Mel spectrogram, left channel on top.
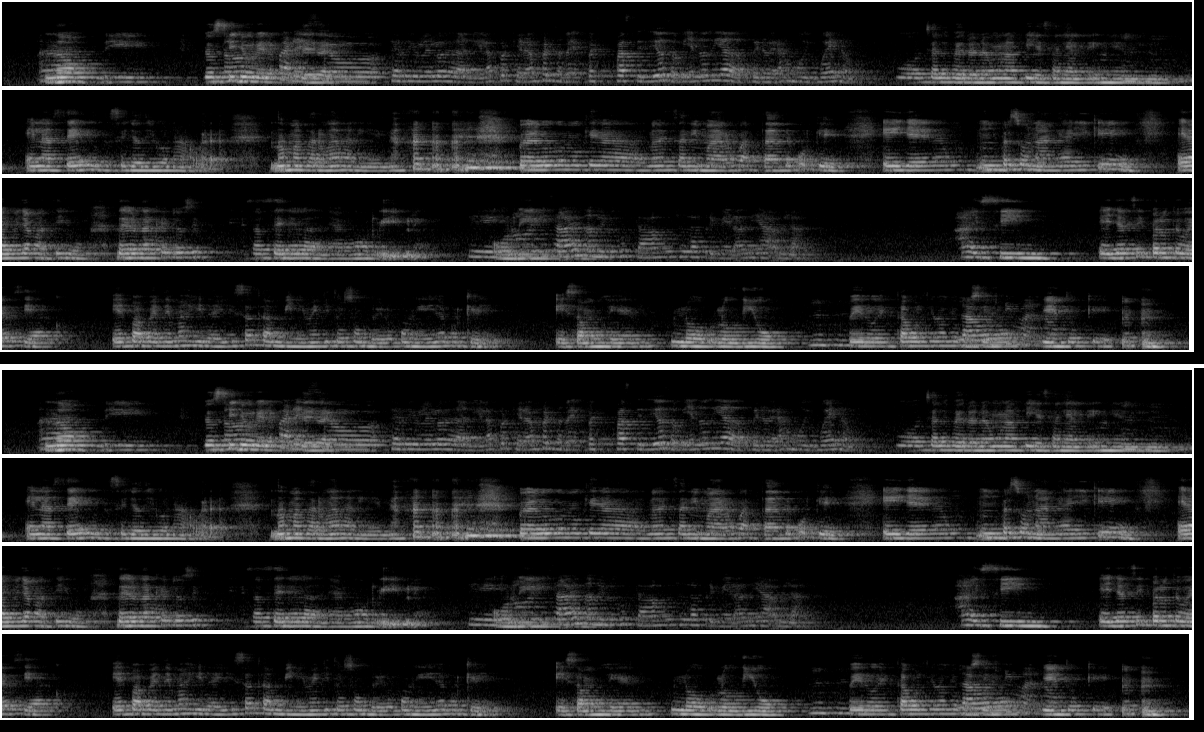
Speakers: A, on the left; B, on the right.
A: ay,
B: No,
A: sí.
B: yo
A: No,
B: sí lloré
A: me
B: la muerte
A: pareció
B: de Daniela.
A: terrible lo de Daniela porque era un personaje, pues fastidioso, bien odiado, pero era muy bueno.
B: Cónchale, pero eran una pieza en el, en el,
A: Ujú.
B: en la serie, entonces yo digo, náguara, nos mataron a Daniela. <laughs>
A: <laughs>
B: Fue algo como que ay, nos desanimaron
A: Sí,
B: bastante porque ella era un, un personaje allí que era muy llamativo. De verdad
A: claro.
B: que yo siento que esa serie la dañaron horrible,
A: Sí,
B: horrible,
A: no, y sabes,
B: horrible.
A: a mí me gustaba mucho la primera Diabla.
B: Ay, sí, ella sí, pero te voy a decir algo. El papel de Majida Isa también me quitó el sombrero con ella porque
A: Sí.
B: esa mujer lo, lo dio.
A: Ujú.
B: Pero esta última
A: La
B: que pusieron,
A: última no.
B: siento que mm, mm,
